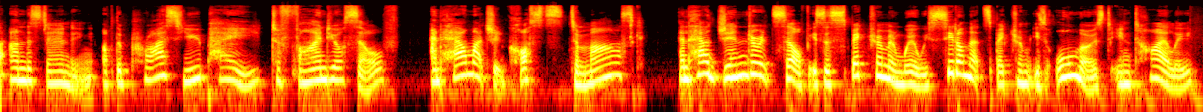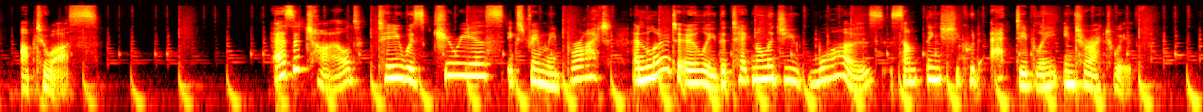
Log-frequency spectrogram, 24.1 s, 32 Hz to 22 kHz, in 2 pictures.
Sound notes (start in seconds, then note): 13.2 playful music; 14.6 voiceover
